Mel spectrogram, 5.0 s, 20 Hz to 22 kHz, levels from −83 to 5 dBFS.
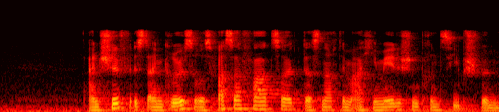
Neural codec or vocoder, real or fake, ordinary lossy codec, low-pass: none; real; none; 7.2 kHz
